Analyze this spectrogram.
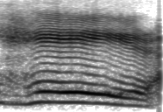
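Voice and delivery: loud, long "hair" with clear h; sounded-h pronunciation. Shown as a demonstration. Teacher contrasting it for students, emphatic h. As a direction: push the h out on "hair". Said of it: "ada H-nya".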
